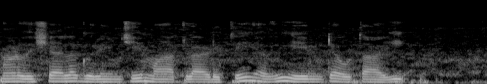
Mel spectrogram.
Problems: constant background noise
